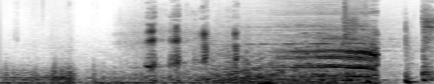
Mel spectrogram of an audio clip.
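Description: Granite curling stone sliding over the ice with a low rumble that grows louder as it approaches. A few sharp clicks come in the middle. A high whining tone builds over the last second, then everything cuts off suddenly.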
